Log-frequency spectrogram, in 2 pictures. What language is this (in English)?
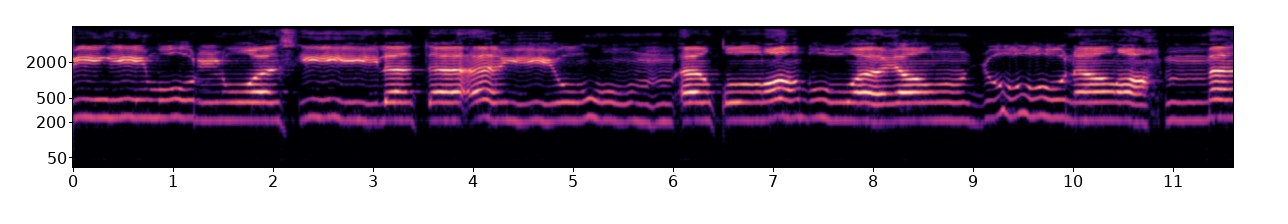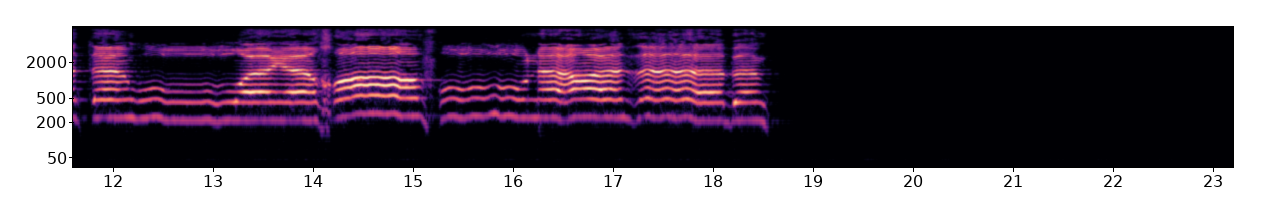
Arabic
